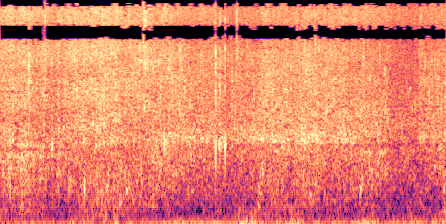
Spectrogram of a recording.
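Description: Small waves washing onto a pebble beach and a dog splashing through the shallows, with wind rumbling steadily on the microphone.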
